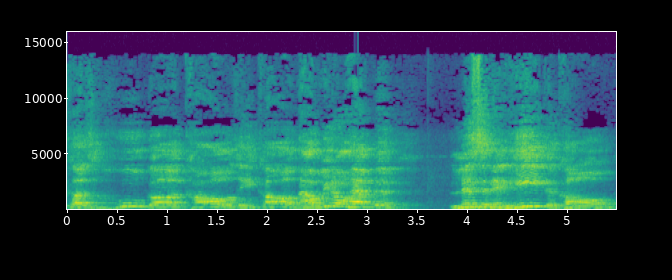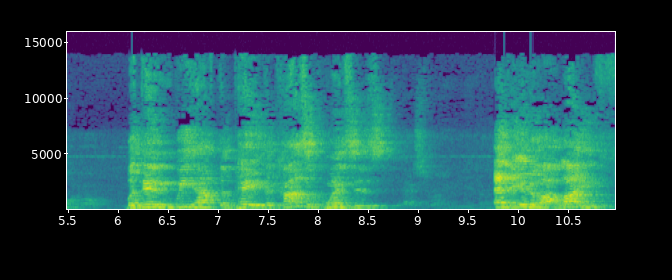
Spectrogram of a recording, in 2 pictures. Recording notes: This sermon was recorded in the sanctuary of True Vine Missionary Baptist Church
